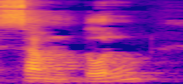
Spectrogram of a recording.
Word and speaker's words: samtun: Wasamtika itu bacanya samtun.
